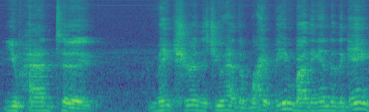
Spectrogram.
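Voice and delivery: normal talking voice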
